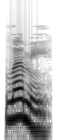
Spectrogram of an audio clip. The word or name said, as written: lemmie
